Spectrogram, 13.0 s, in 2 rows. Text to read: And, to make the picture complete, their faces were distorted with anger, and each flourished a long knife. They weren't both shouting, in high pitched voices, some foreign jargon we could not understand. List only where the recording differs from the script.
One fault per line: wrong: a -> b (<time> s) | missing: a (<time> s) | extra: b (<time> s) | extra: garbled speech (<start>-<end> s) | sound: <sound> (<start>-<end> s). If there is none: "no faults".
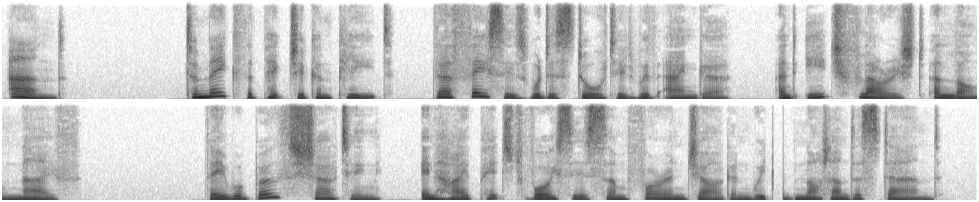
wrong: weren't -> were (8.0 s)
sound: dropout (11.6-11.7 s)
